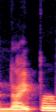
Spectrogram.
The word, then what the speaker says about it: Dnieper: It's going to be built on a river called the Dnieper River. The D is silent. A Dnieper River that connects right to the Black Sea, which is going to bring them into contact with Constantinople.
